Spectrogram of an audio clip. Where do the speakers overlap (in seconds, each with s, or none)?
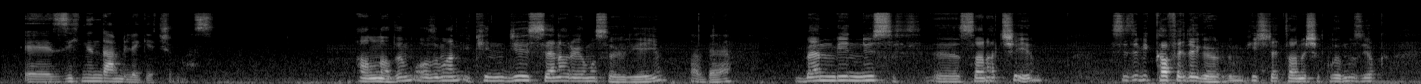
none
